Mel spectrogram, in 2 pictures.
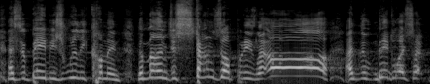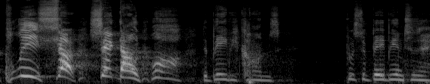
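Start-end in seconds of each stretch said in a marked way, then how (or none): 3.3-4.1 high, very loud "oh"; alarmed yell. Retold or imitated. Man leaping up during the birth, mock alarmed yell. 5.4-7.1 high, loud, slowing plea; exasperated command. Retold or imitated. Midwife to man who keeps standing up, exasperated shout.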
